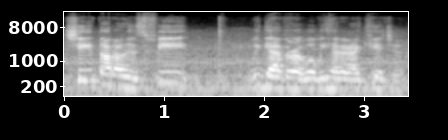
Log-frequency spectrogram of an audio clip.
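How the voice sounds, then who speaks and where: A woman's voice: fairly low pitch, expressive, fairly quick, a bit bright, slight background noise, low-quality recording. An American woman co-hosting a home vlog, chatting animatedly and addressing the viewers as y'all. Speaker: vlog co-host. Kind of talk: casual chat to viewers. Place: at home, seated.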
